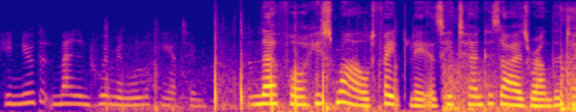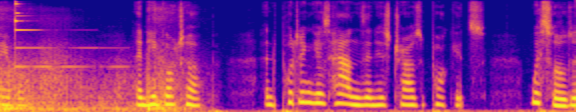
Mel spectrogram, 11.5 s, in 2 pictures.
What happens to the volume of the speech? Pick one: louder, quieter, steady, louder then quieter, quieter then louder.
louder.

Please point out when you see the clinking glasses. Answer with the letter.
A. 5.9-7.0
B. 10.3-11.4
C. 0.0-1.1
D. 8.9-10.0
A.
